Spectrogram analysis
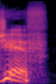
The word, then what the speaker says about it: GIF: like no he said GIF and he was like but everyone pronounces it gif and I was like the guy who made the word says it's GIF like Jiffy peanut butter but people say GIF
